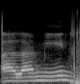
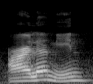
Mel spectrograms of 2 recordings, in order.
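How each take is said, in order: First: It begins with a plain glottal stop sound. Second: It begins with a throaty pharyngeal ain sound. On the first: It means the lord of the sick. The speaker calls it wrong. "kita ganti menjadi alif atau hamzah" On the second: It means the lord of the worlds. The speaker calls it right. "alamin yang tadinya ain"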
